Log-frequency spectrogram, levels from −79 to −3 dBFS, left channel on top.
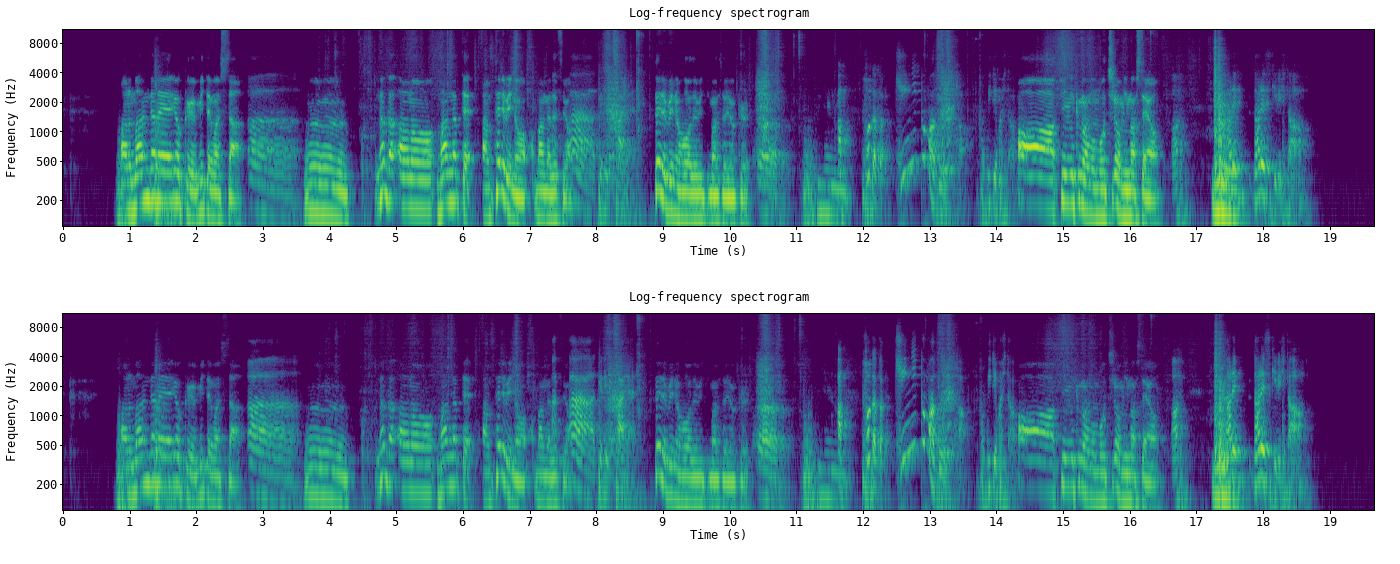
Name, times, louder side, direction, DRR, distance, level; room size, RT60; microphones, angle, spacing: voice 1, 0.9-2.7 3.6-4.3 4.7-7.7 8.9-10.3 11.3-11.8 14.3-16.5 17.2-17.7, left 7 dB, 70° left, 0.4 m, -21 dB
sound 1, 1.3-2.9 3.8-7.3 7.7-9.1 10.1-11.1 11.6-11.7 11.9-12.0 12.9-13.8 14.5-17.7, left 1 dB, 50° left, 3.8 m, -33 dB
voice 2, 2.8-3.6 7.6-8.6 10.4-11.3 11.6-14.3 16.6-16.8 17.4-17.6 17.9-18.6, right 2 dB, 45° right, 2.2 m, -27 dB
13.5 x 5.5 x 4.8 m
head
